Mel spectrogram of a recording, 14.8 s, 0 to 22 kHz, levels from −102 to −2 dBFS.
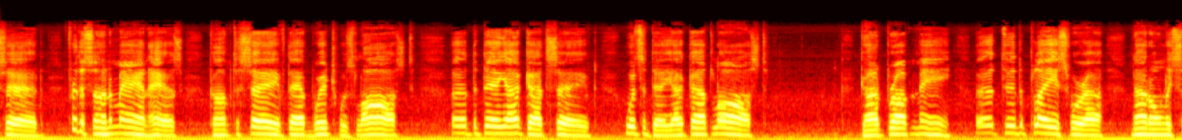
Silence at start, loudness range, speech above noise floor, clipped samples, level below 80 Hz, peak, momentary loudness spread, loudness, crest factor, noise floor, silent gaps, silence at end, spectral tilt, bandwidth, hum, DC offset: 0 s; 2 LU; 21 dB; under 0.1%; -30 dBFS; 0 dBFS; 12 LU; -14 LUFS; 12 dB; -34 dBFS; none; 0 s; -6 dB/octave; 11 kHz; none; under 0.1%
